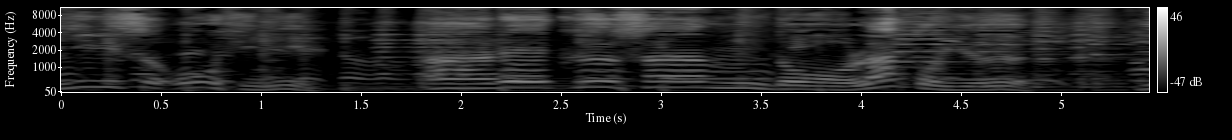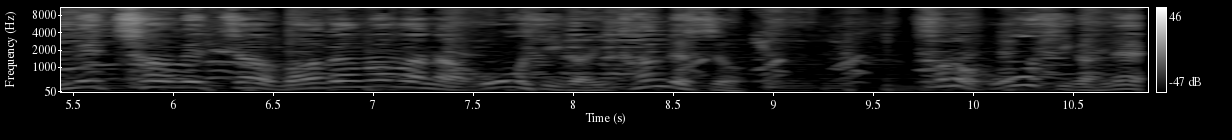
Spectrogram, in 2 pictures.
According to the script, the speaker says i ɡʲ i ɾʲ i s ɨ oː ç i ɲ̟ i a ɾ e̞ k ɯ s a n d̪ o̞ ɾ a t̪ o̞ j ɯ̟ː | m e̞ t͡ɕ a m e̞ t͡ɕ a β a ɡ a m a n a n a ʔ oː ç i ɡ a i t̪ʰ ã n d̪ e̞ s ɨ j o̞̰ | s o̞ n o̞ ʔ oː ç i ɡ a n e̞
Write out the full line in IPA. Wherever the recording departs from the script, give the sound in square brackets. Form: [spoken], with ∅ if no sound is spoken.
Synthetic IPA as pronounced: i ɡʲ i ɾʲ i s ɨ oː ç i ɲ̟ i a ɾ e̞ k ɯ s a n d̪ o̞ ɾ a t̪ o̞ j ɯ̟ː | m e̞ t͡ɕ a m e̞ t͡ɕ a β a ɡ a m a [m] a n a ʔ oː ç i ɡ a i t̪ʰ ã n d̪ e̞ s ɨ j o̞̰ | s o̞ n o̞ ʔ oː ç i ɡ a n e̞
